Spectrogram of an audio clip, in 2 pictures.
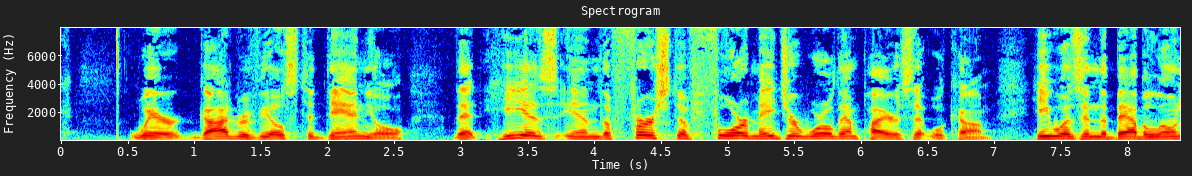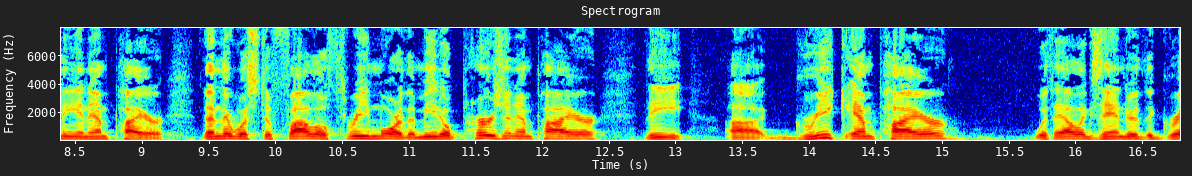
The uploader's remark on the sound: preached at Valleybrook Community Church meeting at Blackberrycreek Elementary School in Elburn, IL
